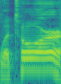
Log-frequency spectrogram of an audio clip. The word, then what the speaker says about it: La Torre: Now, Todd La Torre's voice, am I pronouncing it correctly? Is it La Torre or is it just La Torre?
